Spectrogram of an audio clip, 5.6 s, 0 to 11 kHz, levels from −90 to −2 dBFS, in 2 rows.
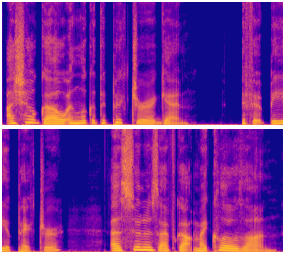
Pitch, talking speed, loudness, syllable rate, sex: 185 Hz, 215 wpm, -19 LUFS, 6.4 syllables/s, female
